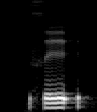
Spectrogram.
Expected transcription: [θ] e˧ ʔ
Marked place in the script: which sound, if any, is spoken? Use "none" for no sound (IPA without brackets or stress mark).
θ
